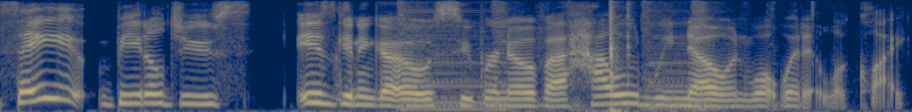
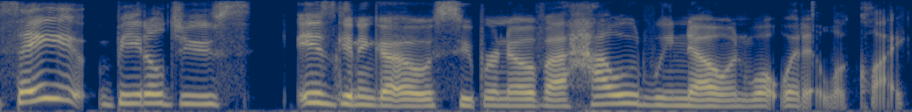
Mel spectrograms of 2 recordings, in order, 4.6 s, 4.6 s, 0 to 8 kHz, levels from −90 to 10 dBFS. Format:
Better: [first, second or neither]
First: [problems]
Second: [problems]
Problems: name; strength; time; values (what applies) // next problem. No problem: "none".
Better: second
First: background sound (Guitar + Typing); 13 dB below the speech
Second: none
